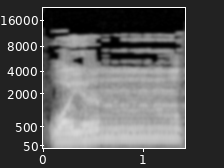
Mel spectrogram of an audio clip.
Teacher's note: نون ساکن کے بعد حروف اخفاء میں سے قاف آ رہا ہے، آپ نے نوز میں ساؤنڈ لے کے جانا ہے، اخفاء کرنا ہے، قاف کو موٹا کر کے پڑھیں گے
